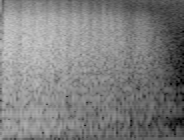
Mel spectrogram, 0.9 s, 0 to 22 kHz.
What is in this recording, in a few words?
SNARE BUZ; Sonic Reality; ID SNARE 3+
